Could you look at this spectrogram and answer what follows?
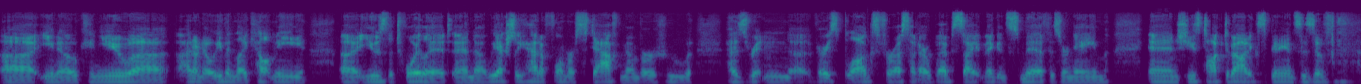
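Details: Adult speaker; Typical speech.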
